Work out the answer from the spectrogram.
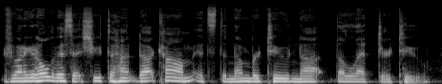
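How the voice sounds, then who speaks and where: A man's voice: medium pitch, fairly even intonation, quick pace, mellow, no echo, studio quality. An American man co-hosting a podcast in casual chat, with a blunt, freely swearing manner. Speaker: podcast co-host.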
